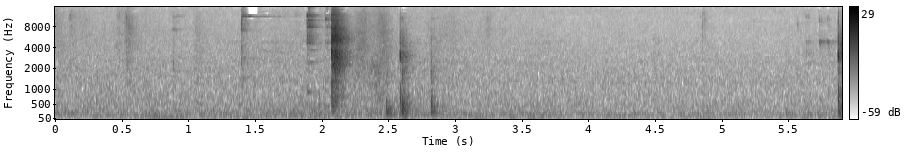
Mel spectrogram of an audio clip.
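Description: Small metal fly-tying tools clicking: a cluster of sharp ticks about two seconds in and a single click near the end, over faint hiss.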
